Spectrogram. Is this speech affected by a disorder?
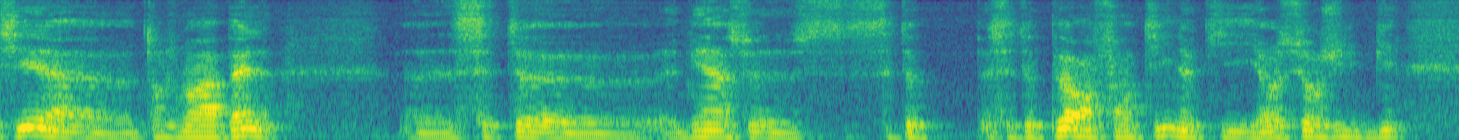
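No.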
